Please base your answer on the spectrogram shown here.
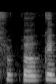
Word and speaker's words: Fukuoka: I'm gonna pronounce it wrong. Fukuoka. Fukuoka? Yes, Fukuoka, Japan.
